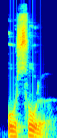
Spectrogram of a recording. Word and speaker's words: usul: semua kitab tersebut s ini bacanya usul Oh I usul usul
